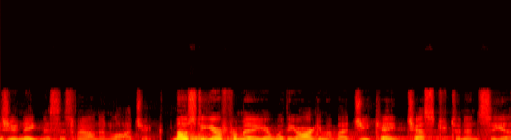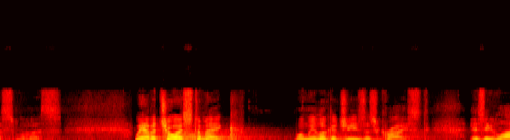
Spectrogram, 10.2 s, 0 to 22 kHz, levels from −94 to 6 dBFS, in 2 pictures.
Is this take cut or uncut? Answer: cut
